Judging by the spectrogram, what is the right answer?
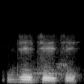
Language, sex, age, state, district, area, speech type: Hindi, male, 30-45, Madhya Pradesh, Ujjain, urban, conversation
